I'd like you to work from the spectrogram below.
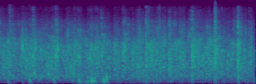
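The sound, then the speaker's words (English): Audience applause for the organisers of a festival's panels: dense, steady clapping fills the whole stretch at an even level, with scattered sharper claps standing out and no voices on top. “A hand to the people who've put together all the panels for this festival.”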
